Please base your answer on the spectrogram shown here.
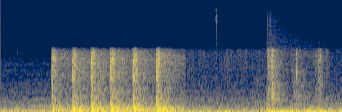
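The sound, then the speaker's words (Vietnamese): Heavy pounding on a door: a run of six hard, evenly spaced thuds, a short pause, then a few more forceful blows, loud and without voices. “Nó không gõ nữa mà nó đập cửa.”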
